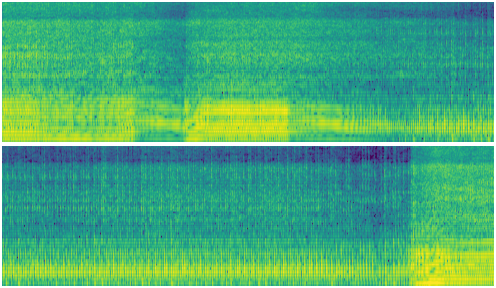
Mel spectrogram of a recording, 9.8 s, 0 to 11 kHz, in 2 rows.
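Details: Stihl 026 chainsaw on an 18-inch bar, cutting wood: crisp revs climb and drop cleanly, then holds a strong, steady pitch under load; running healthy.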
